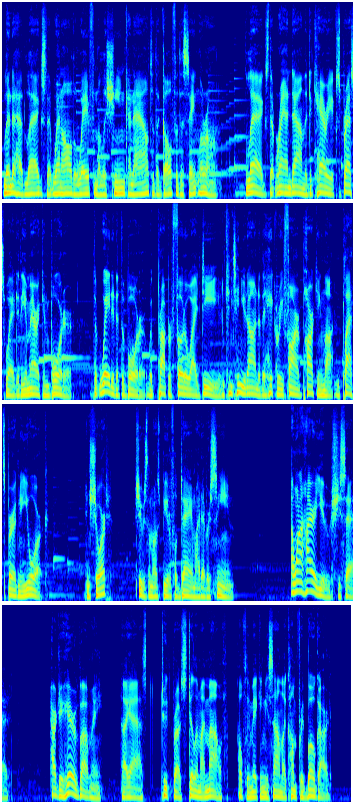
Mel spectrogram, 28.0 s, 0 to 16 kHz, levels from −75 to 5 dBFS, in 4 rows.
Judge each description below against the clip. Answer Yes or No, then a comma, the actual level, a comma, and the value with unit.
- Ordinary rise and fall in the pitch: Yes, average, 4.5 semitones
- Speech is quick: No, average, 190 wpm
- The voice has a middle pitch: No, low, 105 Hz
